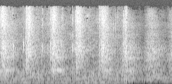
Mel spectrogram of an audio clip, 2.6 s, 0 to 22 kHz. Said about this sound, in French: Un tonnerre d'applaudissements pour nos 4 demi-finalistes.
